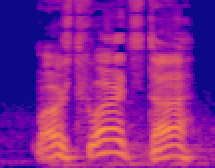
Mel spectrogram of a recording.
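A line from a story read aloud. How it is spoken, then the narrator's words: Sighing. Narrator (Russian): вздохнул один из кочевников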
